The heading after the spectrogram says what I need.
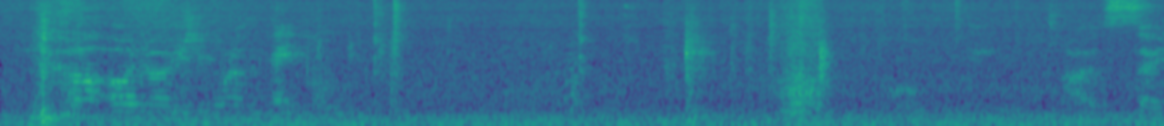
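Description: Muffled voice-like playback sits on a heavy, rattling low buzz, the sound of a failing laptop speaker.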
